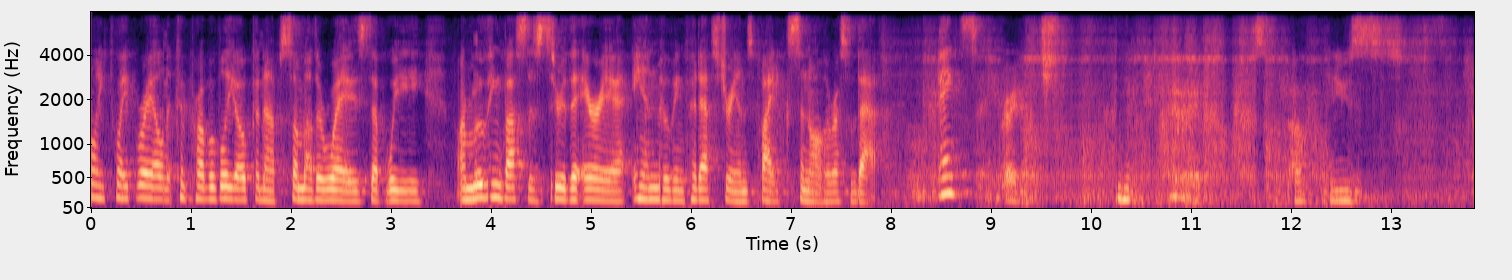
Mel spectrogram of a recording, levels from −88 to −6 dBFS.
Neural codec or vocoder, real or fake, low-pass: codec, 16 kHz in and 24 kHz out, 0.6 kbps, FocalCodec, streaming, 2048 codes; fake; 7.2 kHz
